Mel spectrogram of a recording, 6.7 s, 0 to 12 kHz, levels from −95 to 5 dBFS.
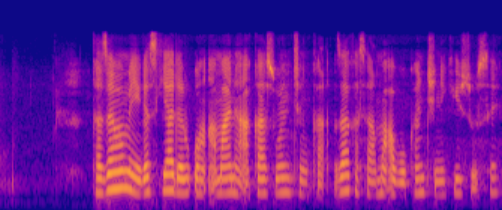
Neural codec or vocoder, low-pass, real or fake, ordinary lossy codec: none; 7.2 kHz; real; none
